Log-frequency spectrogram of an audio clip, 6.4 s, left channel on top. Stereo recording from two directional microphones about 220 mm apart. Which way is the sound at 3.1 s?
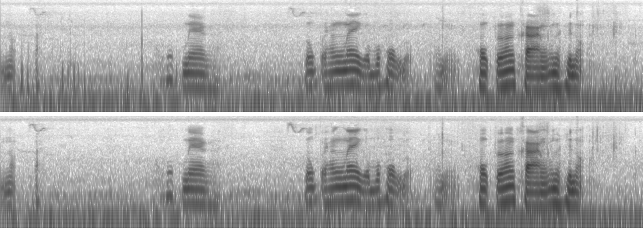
20° right (ahead or behind).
